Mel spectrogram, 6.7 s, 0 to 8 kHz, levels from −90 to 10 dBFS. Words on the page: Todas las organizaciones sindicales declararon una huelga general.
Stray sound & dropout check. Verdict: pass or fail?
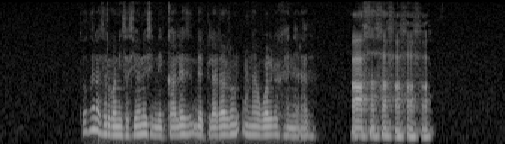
fail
